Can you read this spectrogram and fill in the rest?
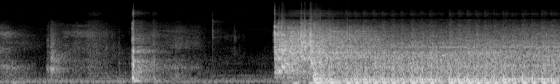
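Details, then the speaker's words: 2004 Yamaha Grizzly 660 ATV that came in with a no-spark condition, started after an oil change: quiet thumps, then the single catches at about three seconds and settles into a steady, even idle. Normal start and idle. "I'm going to let it run for a second. We'll definitely We'll let it run for a minute. Let everything circulate."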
